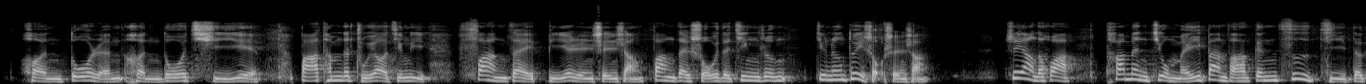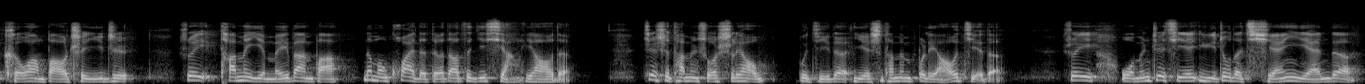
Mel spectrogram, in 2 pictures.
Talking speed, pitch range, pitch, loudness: 225 characters per minute, 150-200 Hz, 170 Hz, -22 LUFS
